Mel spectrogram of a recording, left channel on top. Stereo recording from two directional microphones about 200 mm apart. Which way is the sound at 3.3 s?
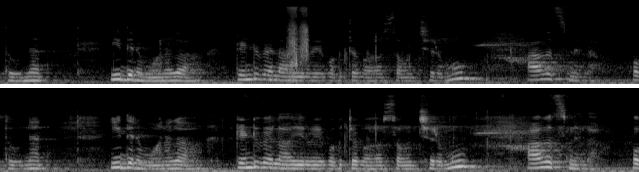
5° right (ahead or behind).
